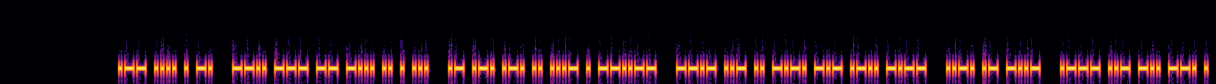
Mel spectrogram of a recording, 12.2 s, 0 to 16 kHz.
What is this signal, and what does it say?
Morse code, heard as a keyed tone, about 40 wpm, 700 Hz. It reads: WHEN ZOMBIES ARRIVE, QUICKLY FAX JUDGE
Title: Pangram Challenge v2 - 40wpm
